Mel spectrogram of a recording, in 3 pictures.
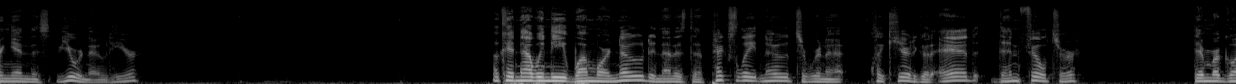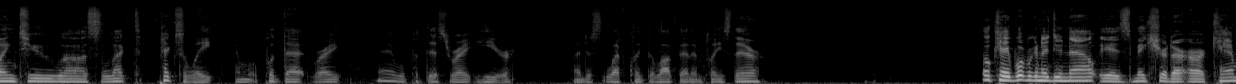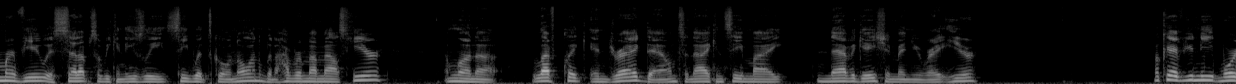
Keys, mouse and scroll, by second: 0.7 click, 4.0 click, 8.6 click, 13.9 click, 17.0 click, 21.0 click, 21.0 click, 29.1 click, 35.3 click, 35.7 click.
